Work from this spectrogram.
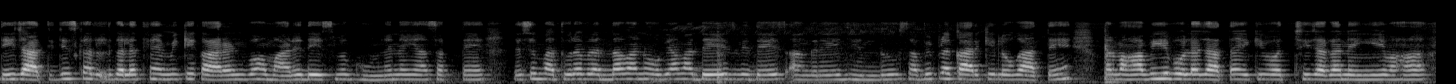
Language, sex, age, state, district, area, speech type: Hindi, female, 18-30, Madhya Pradesh, Chhindwara, urban, spontaneous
